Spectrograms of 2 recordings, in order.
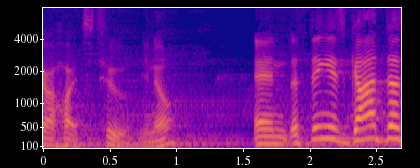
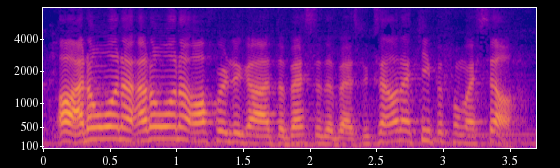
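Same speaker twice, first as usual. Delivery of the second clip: mock whine, louder and fast; whiny excuse; 4 semitones higher, 7 dB louder, faster than usual. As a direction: imitate lazy worshippers grumbling out of it. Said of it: "They're saying".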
